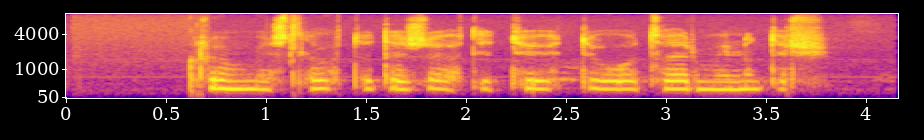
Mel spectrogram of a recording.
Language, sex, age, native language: Icelandic, female, 11, Icelandic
